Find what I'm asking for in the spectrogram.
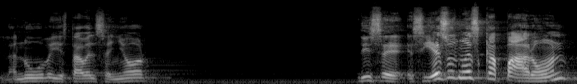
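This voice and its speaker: A man's voice: high voice, bright, forceful tone, big-room sound. A man preaching a sermon with emphasis, often putting questions to the congregation. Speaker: pastor.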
